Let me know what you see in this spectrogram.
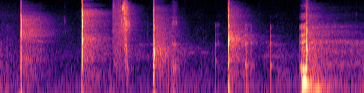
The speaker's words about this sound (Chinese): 太厉害了，拍手。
